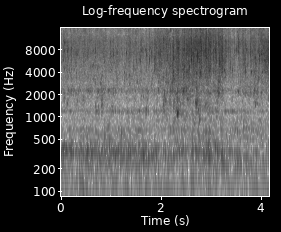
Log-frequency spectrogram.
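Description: Water runs steadily from a tap fed by a Vaillant ecoTEC Pro boiler showing fault F62, a continuous close hiss and splash that fills the whole stretch without any talk.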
